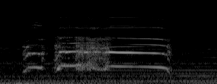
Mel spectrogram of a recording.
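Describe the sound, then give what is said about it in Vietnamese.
A rooster crows once in a single drawn-out, faint call over a low steady background hum. “có tiếng gà gáy vang lên”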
